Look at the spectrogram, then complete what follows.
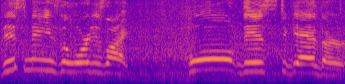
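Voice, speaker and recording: Loud and extremely high-pitched, a woman talks with lively intonation over noticeable background noise. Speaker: business owner and Bible study host. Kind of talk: casual faith-based study discussion.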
